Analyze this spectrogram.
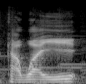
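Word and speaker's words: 可愛い: But yeah, after that she says kawaii.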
